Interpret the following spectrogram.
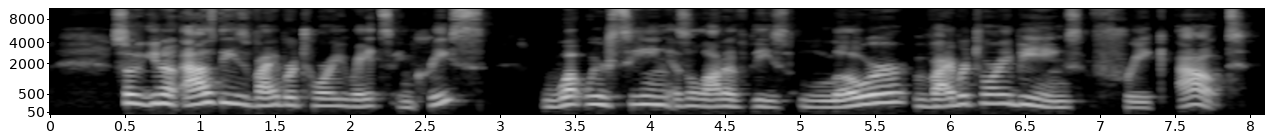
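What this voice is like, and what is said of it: Worn, fading voice. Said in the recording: “I've been on the microphone all day. So my voice is going a little bit here.”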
